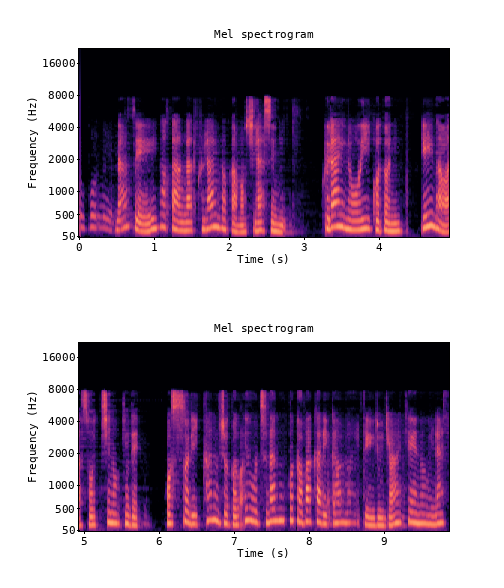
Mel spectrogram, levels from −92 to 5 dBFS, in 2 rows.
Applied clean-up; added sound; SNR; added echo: neural mask model DeepFilterNet 3.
